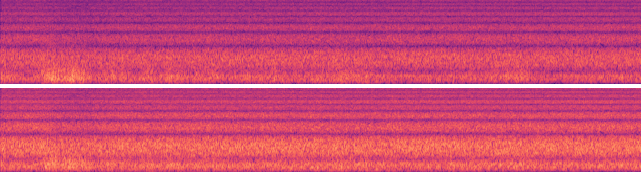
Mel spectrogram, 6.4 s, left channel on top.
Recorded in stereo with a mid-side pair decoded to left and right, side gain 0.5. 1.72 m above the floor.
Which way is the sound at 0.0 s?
45° right.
